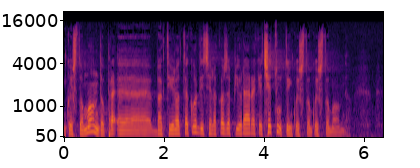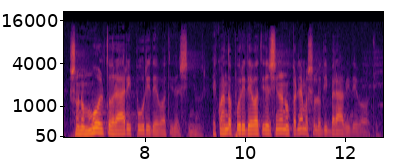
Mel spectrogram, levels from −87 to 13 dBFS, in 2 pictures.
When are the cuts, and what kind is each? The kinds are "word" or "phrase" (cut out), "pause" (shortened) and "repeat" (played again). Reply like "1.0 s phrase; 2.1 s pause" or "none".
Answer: 4.0 s word; 4.9 s repeat; 9.3 s pause; 9.7 s phrase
